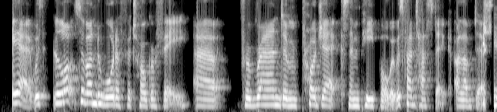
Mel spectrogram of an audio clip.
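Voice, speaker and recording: A woman with a slight Australian accent at a fairly quick pace. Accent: English with a slight Australian twang. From England. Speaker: hypnotist. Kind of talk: interview.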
